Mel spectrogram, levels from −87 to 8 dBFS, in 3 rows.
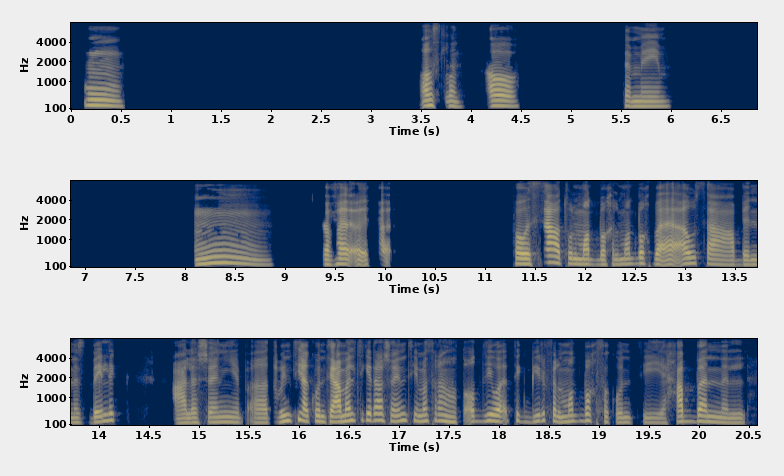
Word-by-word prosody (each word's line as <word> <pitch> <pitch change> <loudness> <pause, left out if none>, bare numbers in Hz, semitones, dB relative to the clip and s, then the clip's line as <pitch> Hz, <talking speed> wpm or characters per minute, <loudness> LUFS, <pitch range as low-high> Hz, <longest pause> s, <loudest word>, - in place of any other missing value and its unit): إمم. 190 -3 +2 3.0
أصلًا! 170 -3 0 0.3
آه. 175 -2 +3 1.0
تمام. 160 -1 -2 2.1
إمم، 185 -5 0 0.5
ف - - +4
ف 170 +3 -1 0.4
ف - - 0 1.3
فوسَّعتوا 185 +2 +4
المطبخ، 160 -1 0
المطبخ 175 +3 -1
بقى 165 0 +3
أوْسع 170 -5 +1
بالنسبة 155 +2 -2
لِك 225 +3 -4 0.4
علشان 155 +3 -1
يبقى 155 -2 -3
طب 170 +3 -13
أنتِ 205 0 +3
كُنتِ 190 -2 +2
عملتِ 205 +6 +5
كده 225 -1 +3
عشان 205 -3 +1
أنتِ 215 +1 -2
مثلًا 200 -2 0
هتقضّي 190 +4 -2
وقت 200 +2 +2
كبير 190 +4 -4
في 210 - -4
المطبخ، 195 +4 -1
فكُنتِ 160 -2 -5 0.3
حابة 185 +5 +2
إن 175 -3 0
ال 150 -1 -3
175 Hz, 100 wpm, -22 LUFS, 160-195 Hz, 3.0 s, عملتِ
